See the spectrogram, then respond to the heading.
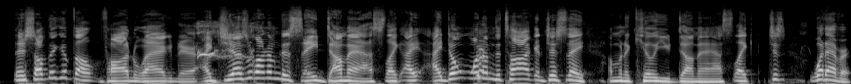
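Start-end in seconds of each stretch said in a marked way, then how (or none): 6.1-7.4 deadpan delivery, much lower in pitch. Voicing the line he wishes Von Wagner would say, deadpan Von Wagner line. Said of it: "Just deadpan him".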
